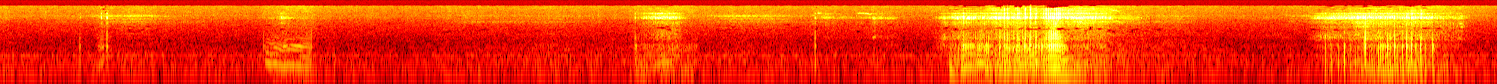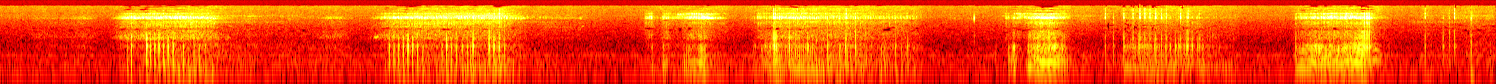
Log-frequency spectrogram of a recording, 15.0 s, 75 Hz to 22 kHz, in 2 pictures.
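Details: Snoring at 8 weeks: soft, irregular, snuffly snoring breaths, roughly 35 to 40 a minute, over quiet room hum.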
